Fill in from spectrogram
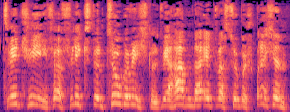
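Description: A man voicing a fussy, grumpy male gnome in a storybook reading, loud, shrill and indignant. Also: normal speed, husky.

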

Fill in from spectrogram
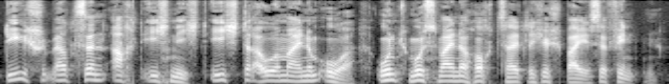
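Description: A man voicing a boastful, hungry male wolf in a storybook reading, loud and commanding. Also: mid-range voice, slow, voice pushed up. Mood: stubborn.

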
